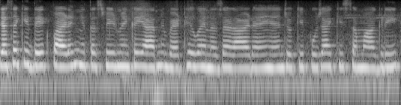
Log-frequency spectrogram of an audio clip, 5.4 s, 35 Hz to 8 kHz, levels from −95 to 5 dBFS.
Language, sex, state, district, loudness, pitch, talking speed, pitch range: Hindi, female, Delhi, New Delhi, -15 LUFS, 250 Hz, 235 wpm, 240-260 Hz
